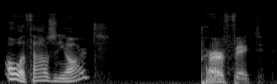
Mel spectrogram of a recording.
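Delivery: lightly mock-pleased voice; a hint of a satisfied birder; imitating Audubon Society.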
